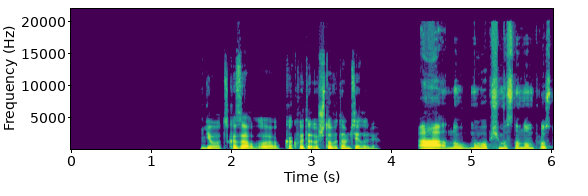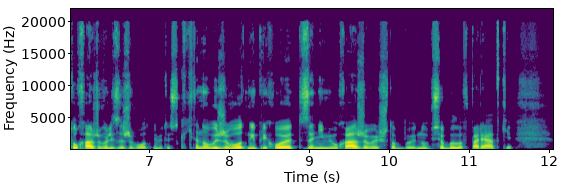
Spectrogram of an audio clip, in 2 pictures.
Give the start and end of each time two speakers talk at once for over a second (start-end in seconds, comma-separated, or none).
none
